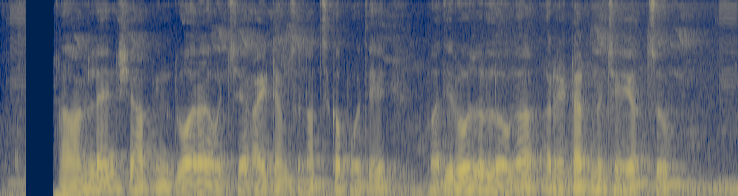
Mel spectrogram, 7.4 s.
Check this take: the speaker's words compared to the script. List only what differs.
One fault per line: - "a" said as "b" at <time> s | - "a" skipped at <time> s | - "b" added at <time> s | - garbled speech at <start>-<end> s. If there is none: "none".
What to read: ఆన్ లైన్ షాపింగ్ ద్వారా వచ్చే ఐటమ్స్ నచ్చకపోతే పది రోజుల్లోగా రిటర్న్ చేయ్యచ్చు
none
